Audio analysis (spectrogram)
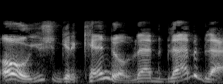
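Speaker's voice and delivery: put-on condescending, obnoxious, dismissive guy voice. Retelling what a guy in a commercial says to a girl: imitating an obnoxious guy. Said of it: "his attitude is just so obnoxious".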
